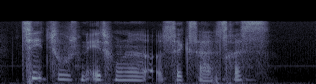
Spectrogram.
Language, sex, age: Danish, female, 25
